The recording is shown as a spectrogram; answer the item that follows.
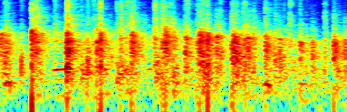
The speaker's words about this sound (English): You ought to give them a clap for that.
